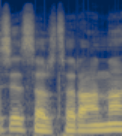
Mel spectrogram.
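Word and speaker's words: susurrus: जैसे पत्तों का हल्के से सरसराना, हिलना या फिर किसी की फुसफुसाहट। इसे हम कैसे प्रोनाउंस करेंगे? सुसर्स या फिर ससर्स।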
